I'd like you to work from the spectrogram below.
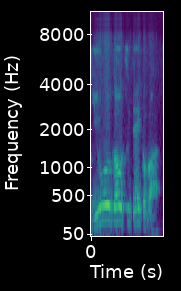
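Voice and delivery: a hint of solemn movie instruction; Obi-Wan. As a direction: imitate a Jedi master sending his pupil off. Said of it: "you know, Obi-Wan goes".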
